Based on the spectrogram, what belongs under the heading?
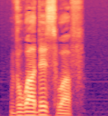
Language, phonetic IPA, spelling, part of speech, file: Polish, [vwaˈdɨswaf], Władysław, proper noun / noun, Pl-Władysław.ogg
